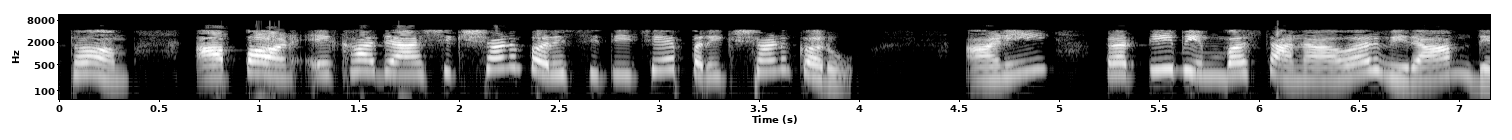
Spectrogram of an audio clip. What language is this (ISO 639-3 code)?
mar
